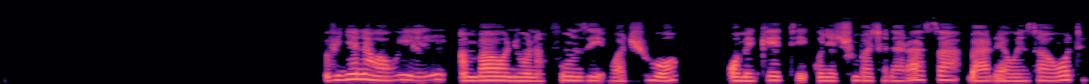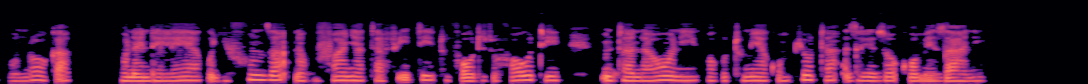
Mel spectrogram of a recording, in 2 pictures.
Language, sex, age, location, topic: Swahili, female, 36-49, Dar es Salaam, education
